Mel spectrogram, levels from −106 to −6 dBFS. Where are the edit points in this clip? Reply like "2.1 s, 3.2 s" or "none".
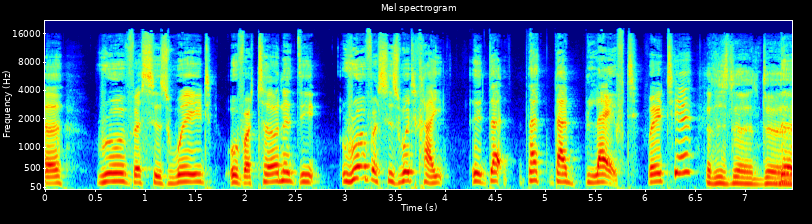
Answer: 1.7 s, 2.8 s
